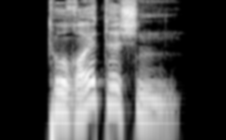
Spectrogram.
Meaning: inflection of toreutisch: 1. strong genitive masculine/neuter singular 2. weak/mixed genitive/dative all-gender singular 3. strong/weak/mixed accusative masculine singular 4. strong dative plural
- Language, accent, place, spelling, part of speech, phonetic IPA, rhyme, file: German, Germany, Berlin, toreutischen, adjective, [toˈʁɔɪ̯tɪʃn̩], -ɔɪ̯tɪʃn̩, De-toreutischen.ogg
